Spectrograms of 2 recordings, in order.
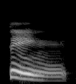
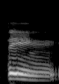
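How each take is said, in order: First: The th sound is tight and bursts out. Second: The same.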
